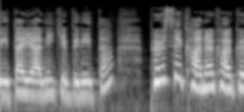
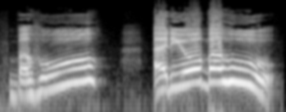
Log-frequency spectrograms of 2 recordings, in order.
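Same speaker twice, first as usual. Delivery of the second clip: loud call, stretched and rising to a yell; 6 semitones higher, 8 dB louder, much slower than usual. Acted. Mother-in-law summoning the bride to the door, hollering. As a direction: holler for someone indoors.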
